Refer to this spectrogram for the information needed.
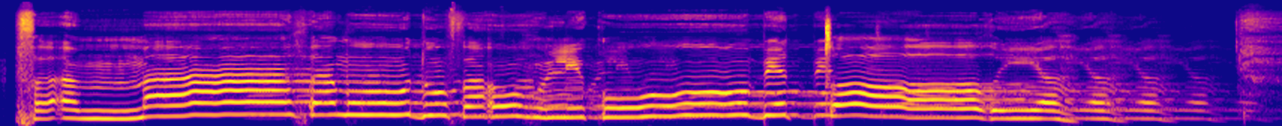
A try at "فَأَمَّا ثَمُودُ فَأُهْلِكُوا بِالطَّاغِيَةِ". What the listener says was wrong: مگر مد اصلی کو کم کرنا ہے. مد اصلی کو ایک الف سے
